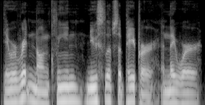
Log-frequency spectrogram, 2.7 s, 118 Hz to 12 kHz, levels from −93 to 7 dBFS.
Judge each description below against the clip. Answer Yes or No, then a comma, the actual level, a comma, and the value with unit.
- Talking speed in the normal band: No, fast, 260 wpm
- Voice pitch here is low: Yes, low, 115 Hz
